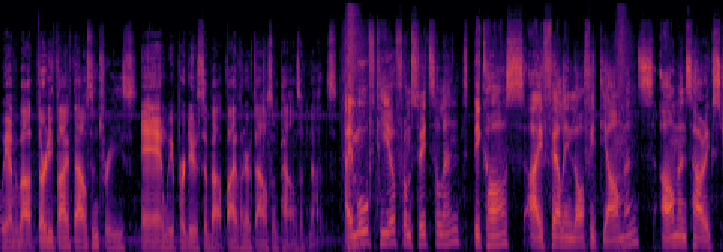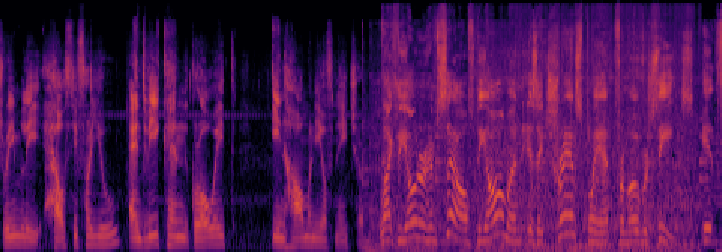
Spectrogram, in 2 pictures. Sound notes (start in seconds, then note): none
